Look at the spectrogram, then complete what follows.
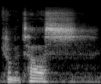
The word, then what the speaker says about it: Posse Comitatus: The Posse Comitatus, I can never pronounce it properly.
